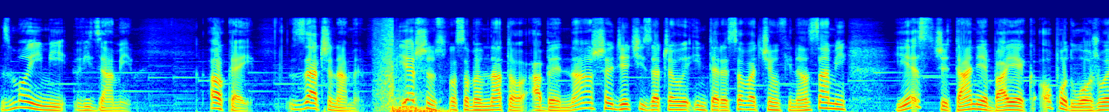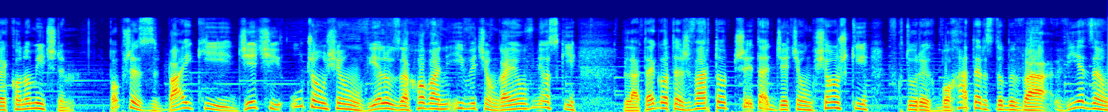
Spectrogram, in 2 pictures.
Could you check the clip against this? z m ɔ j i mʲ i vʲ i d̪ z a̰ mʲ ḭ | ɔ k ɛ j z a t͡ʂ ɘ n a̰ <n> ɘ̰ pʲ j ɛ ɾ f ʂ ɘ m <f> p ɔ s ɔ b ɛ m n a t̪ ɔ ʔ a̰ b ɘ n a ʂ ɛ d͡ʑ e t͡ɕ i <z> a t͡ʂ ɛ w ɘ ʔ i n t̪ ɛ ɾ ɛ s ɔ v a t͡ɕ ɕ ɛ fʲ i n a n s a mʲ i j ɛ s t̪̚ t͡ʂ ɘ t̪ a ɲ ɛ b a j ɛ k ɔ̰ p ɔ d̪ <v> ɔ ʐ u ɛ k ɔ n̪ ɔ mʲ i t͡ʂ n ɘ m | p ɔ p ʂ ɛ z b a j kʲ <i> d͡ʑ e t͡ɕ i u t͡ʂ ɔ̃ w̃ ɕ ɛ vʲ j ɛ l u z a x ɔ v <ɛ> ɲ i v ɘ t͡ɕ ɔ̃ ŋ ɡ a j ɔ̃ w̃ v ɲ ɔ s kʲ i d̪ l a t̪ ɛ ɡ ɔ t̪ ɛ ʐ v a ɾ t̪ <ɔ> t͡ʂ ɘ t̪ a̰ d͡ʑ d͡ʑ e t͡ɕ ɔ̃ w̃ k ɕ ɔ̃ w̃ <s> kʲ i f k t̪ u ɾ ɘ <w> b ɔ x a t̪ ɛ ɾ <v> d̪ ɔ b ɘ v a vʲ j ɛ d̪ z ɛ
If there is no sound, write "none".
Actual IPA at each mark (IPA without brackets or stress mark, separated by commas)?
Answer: m, s, z, w, i, a, ɔ, ʂ, ɣ, z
